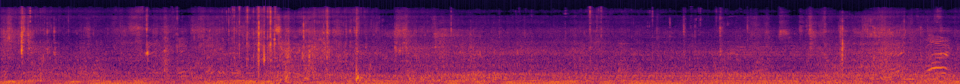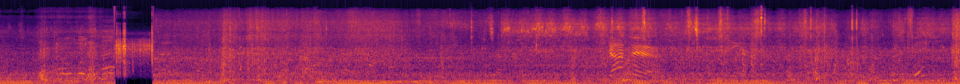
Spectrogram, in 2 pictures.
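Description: A boat's engine idling steadily, a low even hum, with faint voices in the background. The sound breaks off for a moment about halfway through.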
